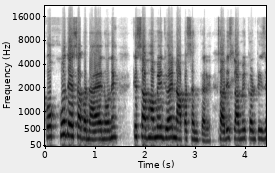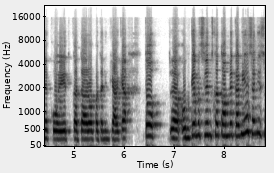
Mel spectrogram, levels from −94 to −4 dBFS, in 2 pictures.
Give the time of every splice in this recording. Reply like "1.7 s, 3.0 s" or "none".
none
